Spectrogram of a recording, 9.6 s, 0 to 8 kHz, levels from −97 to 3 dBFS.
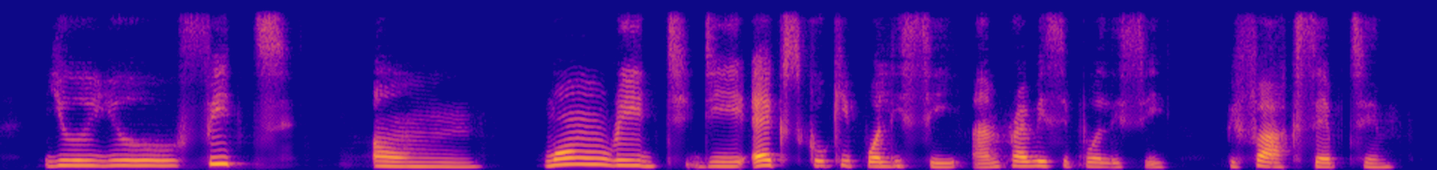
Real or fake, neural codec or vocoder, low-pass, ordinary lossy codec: fake; codec, 24 kHz, 0.9 kbps, DualCodec; 7.2 kHz; none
